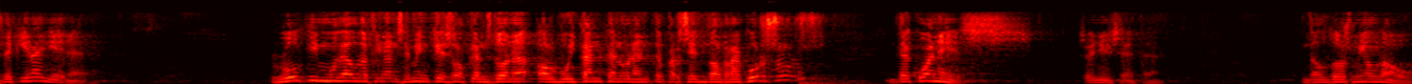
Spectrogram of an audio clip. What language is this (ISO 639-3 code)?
cat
